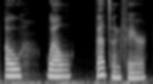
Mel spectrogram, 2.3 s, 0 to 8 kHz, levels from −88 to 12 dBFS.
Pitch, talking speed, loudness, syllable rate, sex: 180 Hz, 105 wpm, -18 LUFS, 3.5 syllables/s, female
